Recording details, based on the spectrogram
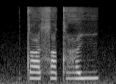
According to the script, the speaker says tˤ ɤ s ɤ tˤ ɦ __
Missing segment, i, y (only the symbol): i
